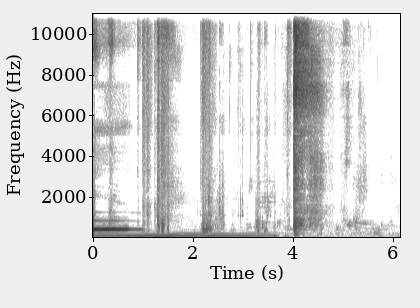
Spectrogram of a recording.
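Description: A child's held sung note trails off in the first second, followed by a few faint clicks. About four seconds in comes a short, loud breathy hiss from the child's voice.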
